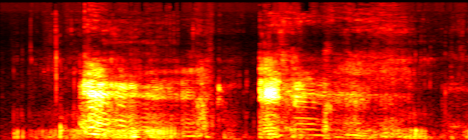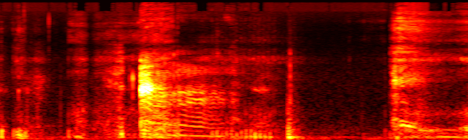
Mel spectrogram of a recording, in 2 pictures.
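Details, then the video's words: During couch play, English Bulldog Enzo lets out drawn-out raspy growling grumbles with squeaky high notes, rising and fading in several bouts; a person speaks softly near the end. "Bulldog making weird sounds looking like Gremlin"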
